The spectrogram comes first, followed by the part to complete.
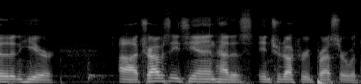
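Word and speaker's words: Etienne: So, those of you that didn't hear, uh, Travis ETN had his introductory presser with the Saints and he's revealed that apparently this whole time his last name has been pronounced Aane, which makes no sense.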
